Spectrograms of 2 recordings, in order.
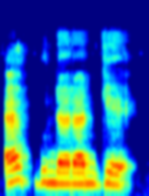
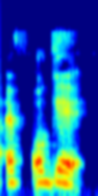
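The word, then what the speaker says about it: f∘g: Notasi operasi komposisi fungsi adalah O dibaca bundaran, FOG dibaca F bundaran G. Jadi kita jangan sampai bilang kalau ini tuh adalah FOG.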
